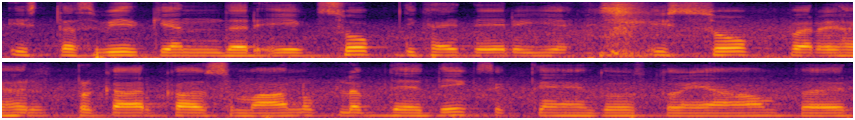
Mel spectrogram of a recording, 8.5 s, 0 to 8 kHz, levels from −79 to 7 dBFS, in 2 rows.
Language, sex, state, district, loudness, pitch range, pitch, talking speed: Hindi, male, Rajasthan, Bikaner, -15 LUFS, 150-165 Hz, 155 Hz, 175 wpm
